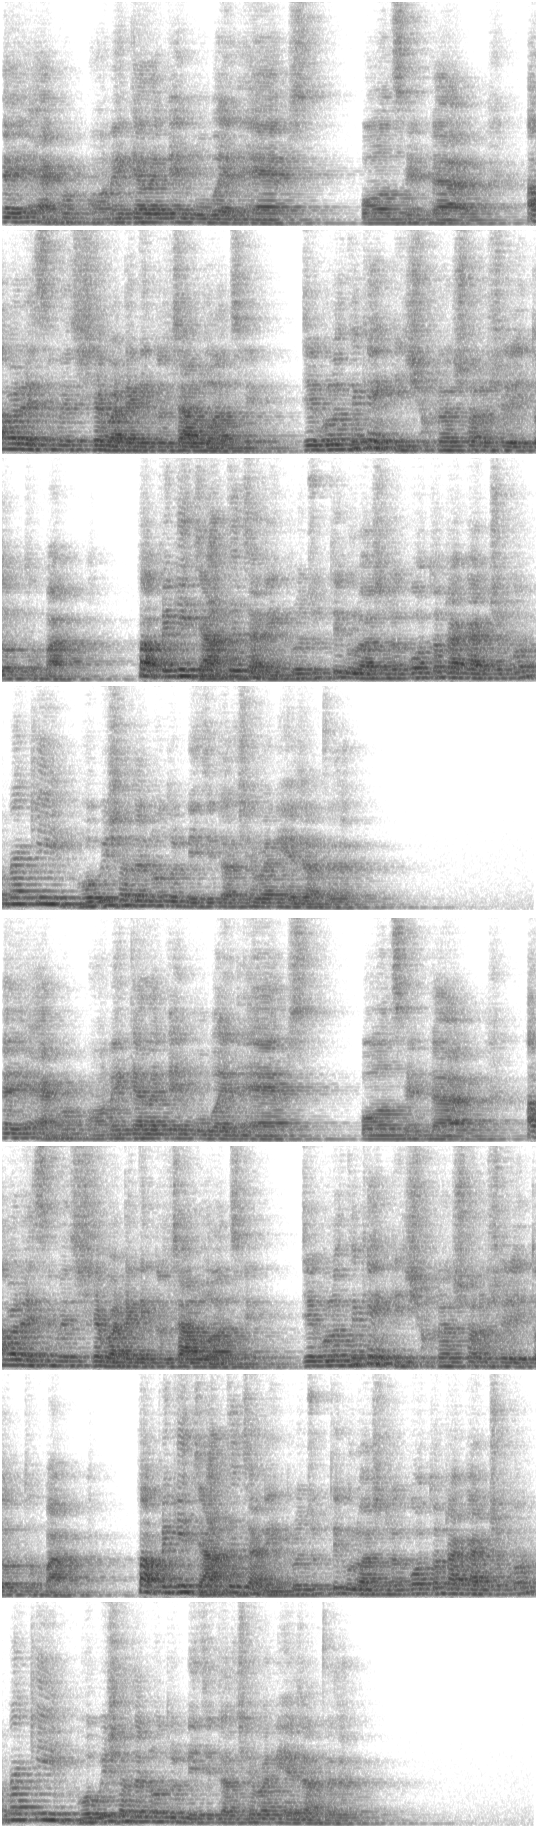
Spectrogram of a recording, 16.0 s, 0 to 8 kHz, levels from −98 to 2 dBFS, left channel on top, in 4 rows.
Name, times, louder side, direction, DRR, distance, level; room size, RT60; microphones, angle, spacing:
voice 1, 0.0-2.3 2.7-3.5 3.9-5.9 6.3-8.5 9.0-14.6, left 1 dB, 15° right, -4 dB, 0.5 m, -29 dB
2.6 x 2.1 x 2.3 m, 0.90 s
head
